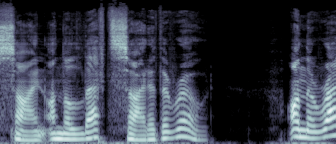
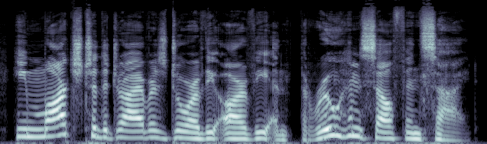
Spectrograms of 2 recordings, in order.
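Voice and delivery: plain reading voice

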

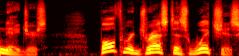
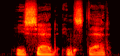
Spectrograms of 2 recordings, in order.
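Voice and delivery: ordinary delivery

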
